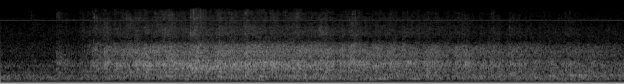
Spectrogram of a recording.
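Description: Audience applauding, swelling up about a second in and continuing steadily.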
